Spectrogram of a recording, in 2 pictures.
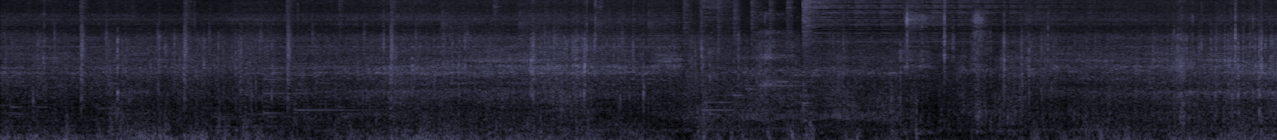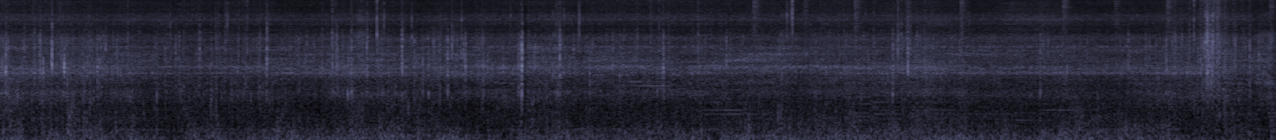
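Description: Wind rumbling on an action camera's microphone over the tyre and trail noise of a mountain bike riding a dirt singletrack. The sound is steady and fairly loud throughout.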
